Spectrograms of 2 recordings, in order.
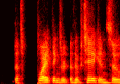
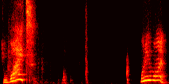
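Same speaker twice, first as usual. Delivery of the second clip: pet-talk voice; 14 semitones higher than usual. Real, not acted. Talking to her cat.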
